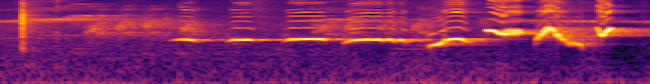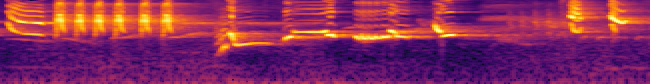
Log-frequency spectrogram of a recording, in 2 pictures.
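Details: White-rumped shama singing in competition with many voices: a long level whistle, then twisting warbled phrases, dry buzzy rattles and rapid clicking trills, ending in high sharp notes.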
